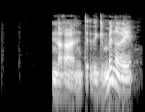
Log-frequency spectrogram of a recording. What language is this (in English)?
Kabyle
